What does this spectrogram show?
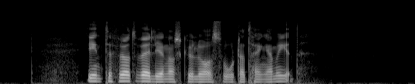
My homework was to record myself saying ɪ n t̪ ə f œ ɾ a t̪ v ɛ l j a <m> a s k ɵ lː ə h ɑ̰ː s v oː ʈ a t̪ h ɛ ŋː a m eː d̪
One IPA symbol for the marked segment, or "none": ɳ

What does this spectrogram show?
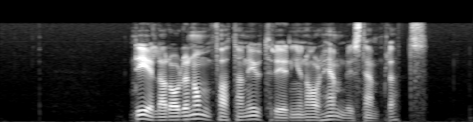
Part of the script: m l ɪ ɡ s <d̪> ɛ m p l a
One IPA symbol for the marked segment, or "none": t̪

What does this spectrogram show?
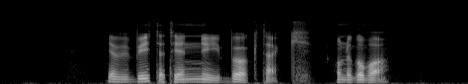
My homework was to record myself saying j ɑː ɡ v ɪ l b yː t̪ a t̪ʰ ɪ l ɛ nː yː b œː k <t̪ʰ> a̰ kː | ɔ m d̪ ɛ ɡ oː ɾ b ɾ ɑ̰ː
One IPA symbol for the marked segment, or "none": t̪ʰ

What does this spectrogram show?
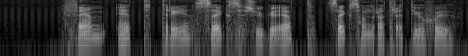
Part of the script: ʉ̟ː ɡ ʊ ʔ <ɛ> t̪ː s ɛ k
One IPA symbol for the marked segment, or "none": ɛ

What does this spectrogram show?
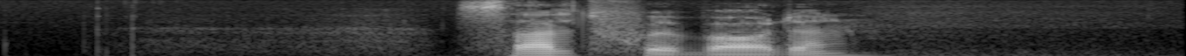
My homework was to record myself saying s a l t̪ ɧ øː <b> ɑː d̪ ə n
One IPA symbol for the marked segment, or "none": b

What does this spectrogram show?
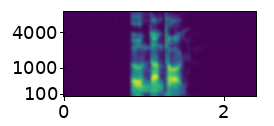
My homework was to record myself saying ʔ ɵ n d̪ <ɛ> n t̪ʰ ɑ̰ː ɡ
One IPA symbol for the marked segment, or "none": a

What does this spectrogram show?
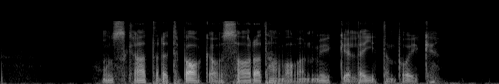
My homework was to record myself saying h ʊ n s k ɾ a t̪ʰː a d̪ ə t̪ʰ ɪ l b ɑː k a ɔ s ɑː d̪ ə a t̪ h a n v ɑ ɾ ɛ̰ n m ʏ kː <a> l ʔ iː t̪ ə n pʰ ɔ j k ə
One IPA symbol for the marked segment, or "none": ə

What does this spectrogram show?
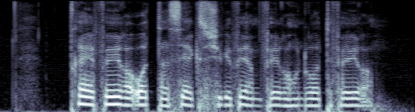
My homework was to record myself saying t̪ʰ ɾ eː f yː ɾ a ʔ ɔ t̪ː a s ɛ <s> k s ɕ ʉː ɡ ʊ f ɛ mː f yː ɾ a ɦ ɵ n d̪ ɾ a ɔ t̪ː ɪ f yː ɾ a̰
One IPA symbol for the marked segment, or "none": none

